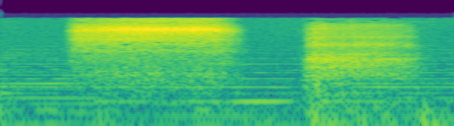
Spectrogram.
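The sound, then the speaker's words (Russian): Two long, loud breaths drawn in through both nostrils, each a rushing, hissy intake lasting about a second with a short pause between them and no talking. “Я дышу двумя ноздрями.”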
